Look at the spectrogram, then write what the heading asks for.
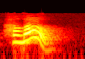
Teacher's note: when I answer the phone, I can say hello. So the pitch goes up. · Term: rising intonation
